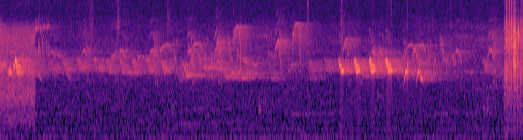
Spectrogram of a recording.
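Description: Small birds chirping repeatedly, with a run of louder quick chirps about seven seconds in, over a faint steady low hum.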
